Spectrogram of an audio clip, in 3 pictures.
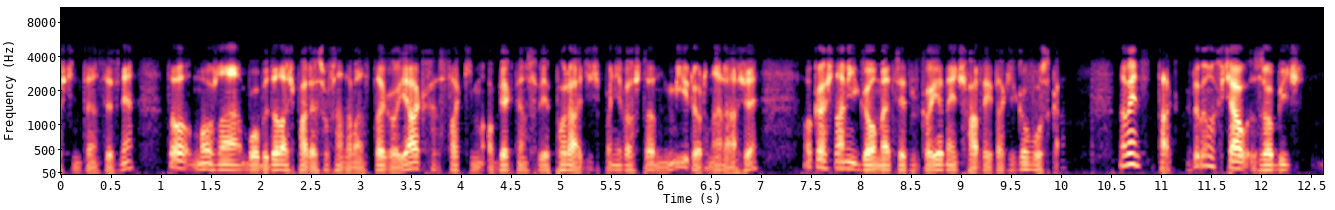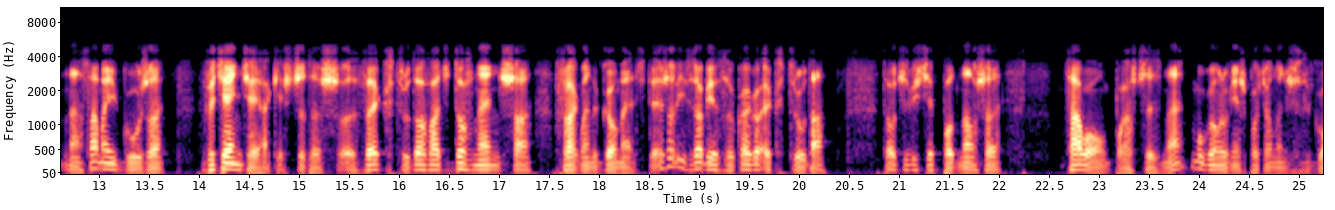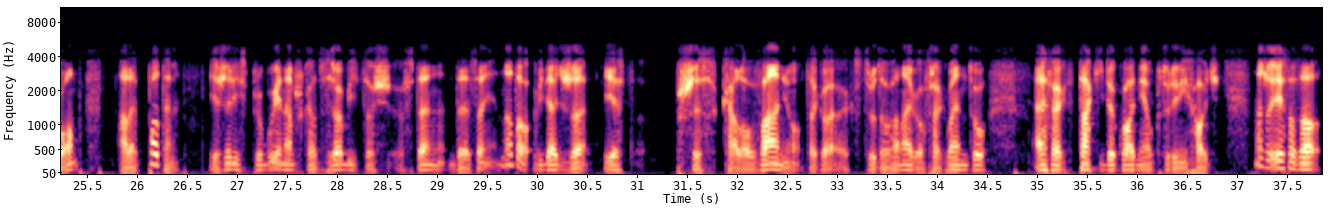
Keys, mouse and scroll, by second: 0.4 Tab, 0.7 middle click, 2.1 right click, 2.7 r, 5.2 middle click, 6.2 middle click, 7.1 right click, 7.4 Tab, 9.5 middle click, 11.1 middle click, 12.1 right click, 12.7 shift+right click, 13.4 right click, 14.1 shift+right click, 14.5 shift+middle click, 19.4 e, 29.8 click, 35.3 middle click, 36.6 middle click.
